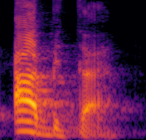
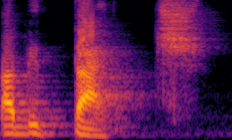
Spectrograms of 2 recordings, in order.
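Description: First: The stress falls on the first syllable. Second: The stress falls on a later syllable. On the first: The speaker calls it right. "A pronúncia correta é habitat. ... Ela é uma palavra proparoxítona" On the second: The speaker calls it wrong. "Não existe a palavra habitat, que muita gente fala"

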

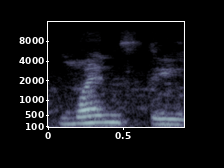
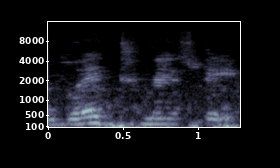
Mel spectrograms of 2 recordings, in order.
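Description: First: The d sound is silent in the word. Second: The d sound is pronounced in the word. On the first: The speaker calls it right. "Its right pronunciation is Wednesday" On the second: The speaker calls it wrong. "not a Wednesday"

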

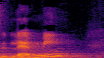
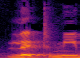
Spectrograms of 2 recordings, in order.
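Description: First: The two words are blended into one reduced word. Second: The two words are said fully and separately. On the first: The speaker calls it wrong. "blending words improperly" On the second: The speaker calls it right. "let me becomes lemmy"

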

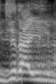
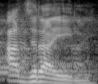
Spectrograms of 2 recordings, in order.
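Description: First: The name begins with an 'i' sound. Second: The name begins with an 'a' sound. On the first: This is how the rest of the world says it. The speaker calls it right. "সারা পৃথিবীতে ইজরাইল বলে" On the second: This is how it is said locally in Bangladesh. The speaker calls it wrong. "এই বাংলাদেশে বলে আজরাইল"

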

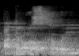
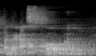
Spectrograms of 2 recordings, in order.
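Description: First: The word carries the older dictionary stress. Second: The word carries the newer everyday stress. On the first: This is the old dictionary norm. "почему словари говорят, что правильно подростковый" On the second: This is how everyone actually says it. "но все же вокруг произносят подростковый"

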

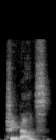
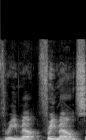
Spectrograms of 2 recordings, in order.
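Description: First: The first word begins with a plain 't' sound. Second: The first word begins with a 'th' sound. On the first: The speaker calls it wrong. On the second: The speaker calls it right.

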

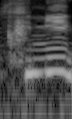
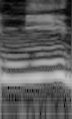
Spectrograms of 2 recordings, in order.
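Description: First: The word starts with a pronounced k sound. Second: The word starts with no k sound. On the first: The speaker calls it wrong. "Bunu knee diye okursanız eğer çok güleriz" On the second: The speaker calls it right. "Knee diye okuyoruz bunu"

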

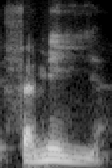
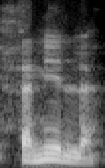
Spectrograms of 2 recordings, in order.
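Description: First: The double L is pronounced like a Y. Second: The double L is pronounced as an L. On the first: The speaker calls it right. "I don't say the L sound" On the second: The speaker calls it wrong. "So I don't say famille"

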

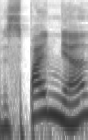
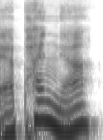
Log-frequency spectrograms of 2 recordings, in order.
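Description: First: The s before p is a clear hiss. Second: The s before p becomes a breathy h. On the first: This is the usual pronunciation. "instead of España" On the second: This is how Argentinians say it. "instead of, let's say, S, very often they have just the aspiration"

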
